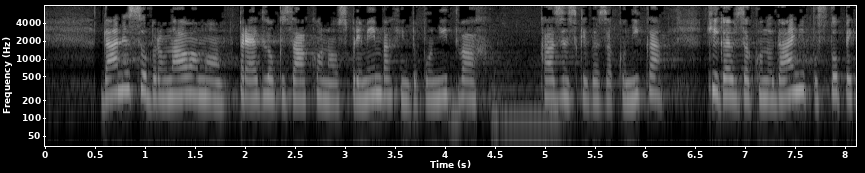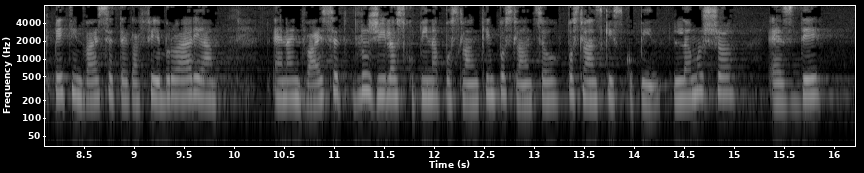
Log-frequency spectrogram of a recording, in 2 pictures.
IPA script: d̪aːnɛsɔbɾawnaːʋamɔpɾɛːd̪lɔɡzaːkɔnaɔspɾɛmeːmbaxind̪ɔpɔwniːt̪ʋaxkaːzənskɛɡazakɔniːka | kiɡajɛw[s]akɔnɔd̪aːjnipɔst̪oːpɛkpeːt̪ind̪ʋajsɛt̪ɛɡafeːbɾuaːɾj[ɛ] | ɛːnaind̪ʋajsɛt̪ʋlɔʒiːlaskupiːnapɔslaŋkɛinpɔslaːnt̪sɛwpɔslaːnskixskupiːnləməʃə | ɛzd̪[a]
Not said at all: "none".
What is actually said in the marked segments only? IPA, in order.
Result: z, a, e

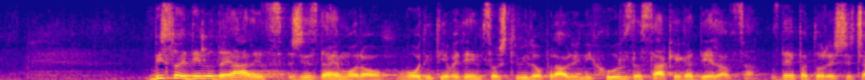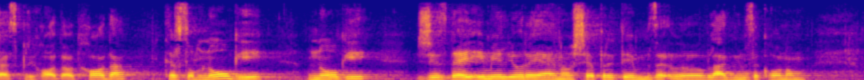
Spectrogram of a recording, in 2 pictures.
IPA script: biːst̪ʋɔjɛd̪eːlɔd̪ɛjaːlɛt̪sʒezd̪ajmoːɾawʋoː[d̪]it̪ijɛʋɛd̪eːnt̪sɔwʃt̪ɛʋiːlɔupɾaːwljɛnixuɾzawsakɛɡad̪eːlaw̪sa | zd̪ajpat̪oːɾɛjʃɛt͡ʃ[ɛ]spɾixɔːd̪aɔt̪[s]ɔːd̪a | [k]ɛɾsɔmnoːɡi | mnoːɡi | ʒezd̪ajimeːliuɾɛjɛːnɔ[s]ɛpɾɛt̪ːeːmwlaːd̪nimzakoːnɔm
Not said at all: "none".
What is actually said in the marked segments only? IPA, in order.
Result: d̪, a, x, k, ʃ

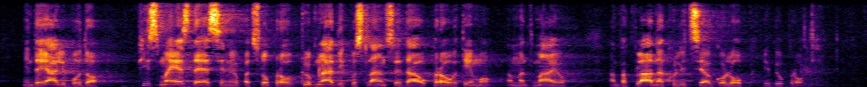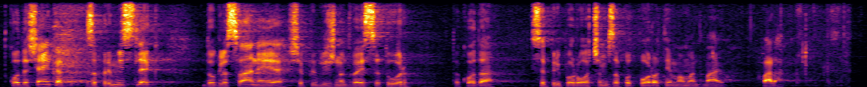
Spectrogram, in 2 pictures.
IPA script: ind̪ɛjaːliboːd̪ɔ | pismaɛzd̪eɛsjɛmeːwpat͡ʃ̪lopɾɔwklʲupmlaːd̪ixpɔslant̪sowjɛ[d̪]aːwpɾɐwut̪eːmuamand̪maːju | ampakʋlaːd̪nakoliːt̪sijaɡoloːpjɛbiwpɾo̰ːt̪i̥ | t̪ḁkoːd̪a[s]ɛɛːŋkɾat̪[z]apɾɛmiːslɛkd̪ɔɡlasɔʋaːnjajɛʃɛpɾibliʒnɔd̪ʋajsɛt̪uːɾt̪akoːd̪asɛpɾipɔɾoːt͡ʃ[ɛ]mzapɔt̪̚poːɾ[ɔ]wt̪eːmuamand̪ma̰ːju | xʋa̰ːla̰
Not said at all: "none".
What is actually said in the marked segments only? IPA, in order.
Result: d̪, ʃ, z, a, ɔ

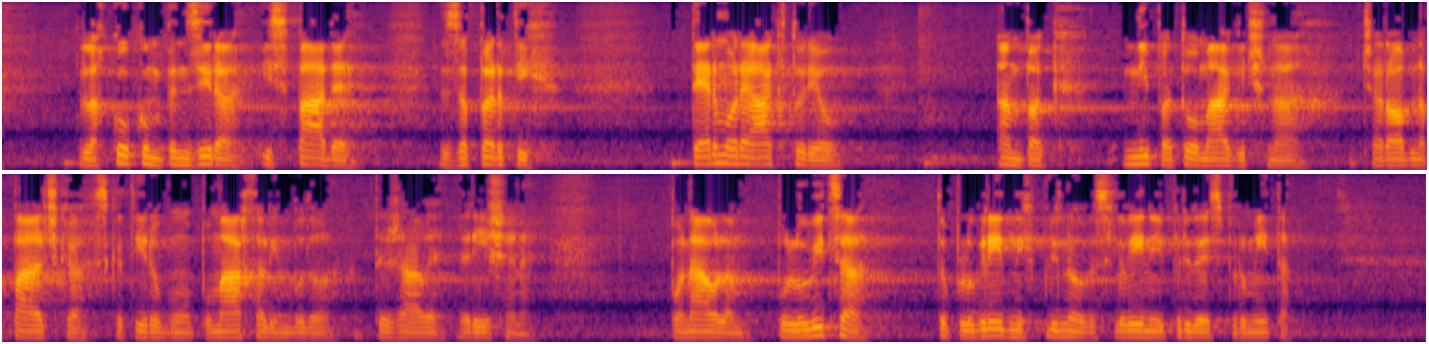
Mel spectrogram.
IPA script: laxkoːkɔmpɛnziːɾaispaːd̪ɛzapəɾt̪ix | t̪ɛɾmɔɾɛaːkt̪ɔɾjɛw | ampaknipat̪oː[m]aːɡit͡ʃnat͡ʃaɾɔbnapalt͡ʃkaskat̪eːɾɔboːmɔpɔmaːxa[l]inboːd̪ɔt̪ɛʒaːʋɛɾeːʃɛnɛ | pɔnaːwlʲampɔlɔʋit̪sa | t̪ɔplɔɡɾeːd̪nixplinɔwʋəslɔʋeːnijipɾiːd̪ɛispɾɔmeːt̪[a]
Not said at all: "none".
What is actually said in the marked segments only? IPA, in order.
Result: m, l, a

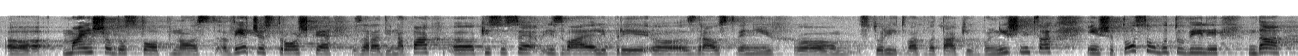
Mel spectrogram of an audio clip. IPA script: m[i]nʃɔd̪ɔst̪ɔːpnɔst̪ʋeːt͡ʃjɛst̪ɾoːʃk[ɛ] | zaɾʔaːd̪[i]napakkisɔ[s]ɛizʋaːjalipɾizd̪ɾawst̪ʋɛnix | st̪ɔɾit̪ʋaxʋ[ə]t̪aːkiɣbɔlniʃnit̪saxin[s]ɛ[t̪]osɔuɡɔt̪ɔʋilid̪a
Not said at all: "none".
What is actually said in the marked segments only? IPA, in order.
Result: a, ɛ, i, s, ə, ʃ, t̪

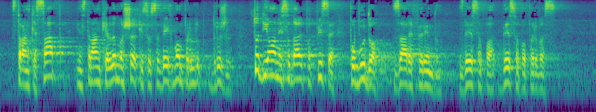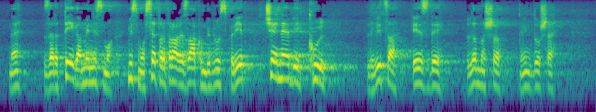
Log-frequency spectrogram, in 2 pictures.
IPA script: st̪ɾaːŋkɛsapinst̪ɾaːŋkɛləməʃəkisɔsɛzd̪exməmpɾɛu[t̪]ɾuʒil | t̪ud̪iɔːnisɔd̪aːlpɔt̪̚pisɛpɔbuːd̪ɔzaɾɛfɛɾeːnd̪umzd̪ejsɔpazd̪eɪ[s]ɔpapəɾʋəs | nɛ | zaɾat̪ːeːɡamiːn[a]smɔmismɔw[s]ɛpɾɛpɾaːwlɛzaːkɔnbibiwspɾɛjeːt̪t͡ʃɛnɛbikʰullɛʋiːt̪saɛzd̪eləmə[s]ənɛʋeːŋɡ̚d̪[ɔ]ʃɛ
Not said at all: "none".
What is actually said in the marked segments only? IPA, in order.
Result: d̪, s, i, s, ʃ, o

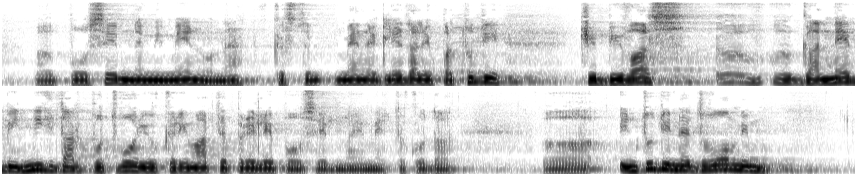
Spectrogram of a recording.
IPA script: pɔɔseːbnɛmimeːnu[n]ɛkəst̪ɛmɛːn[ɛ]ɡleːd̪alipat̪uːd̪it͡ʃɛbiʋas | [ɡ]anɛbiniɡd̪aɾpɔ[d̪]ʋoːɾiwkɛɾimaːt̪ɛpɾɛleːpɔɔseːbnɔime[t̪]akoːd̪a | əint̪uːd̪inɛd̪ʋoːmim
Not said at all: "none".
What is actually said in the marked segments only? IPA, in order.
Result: n, ɛ, ɡ, t̪, t̪

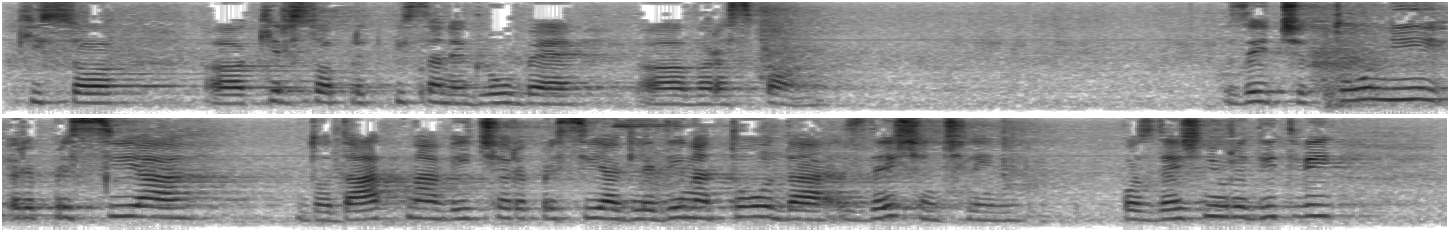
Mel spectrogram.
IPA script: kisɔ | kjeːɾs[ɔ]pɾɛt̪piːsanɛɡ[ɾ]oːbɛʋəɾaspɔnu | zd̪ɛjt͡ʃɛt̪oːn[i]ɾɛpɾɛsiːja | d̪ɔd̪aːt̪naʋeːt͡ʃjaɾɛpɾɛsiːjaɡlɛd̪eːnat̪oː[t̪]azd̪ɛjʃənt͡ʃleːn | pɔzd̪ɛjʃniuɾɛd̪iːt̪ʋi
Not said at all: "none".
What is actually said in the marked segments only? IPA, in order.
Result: ɔ, l, i, d̪

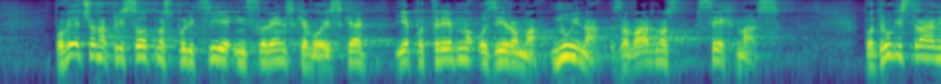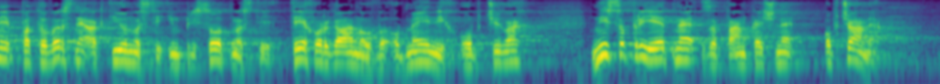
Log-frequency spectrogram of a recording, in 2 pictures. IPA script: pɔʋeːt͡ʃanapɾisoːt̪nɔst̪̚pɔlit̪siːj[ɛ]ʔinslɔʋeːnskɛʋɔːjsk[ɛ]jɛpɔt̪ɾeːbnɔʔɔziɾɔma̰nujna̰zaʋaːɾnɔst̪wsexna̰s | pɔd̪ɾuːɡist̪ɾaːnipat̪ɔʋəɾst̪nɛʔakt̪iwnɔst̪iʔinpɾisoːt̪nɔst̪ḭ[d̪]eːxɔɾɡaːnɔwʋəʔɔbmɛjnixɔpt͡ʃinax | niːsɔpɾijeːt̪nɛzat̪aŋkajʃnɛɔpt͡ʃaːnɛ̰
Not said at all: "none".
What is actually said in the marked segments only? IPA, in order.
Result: ɛ, ɛ, t̪

